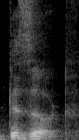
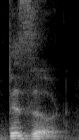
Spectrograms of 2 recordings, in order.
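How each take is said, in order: Both takes have the same delivery.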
